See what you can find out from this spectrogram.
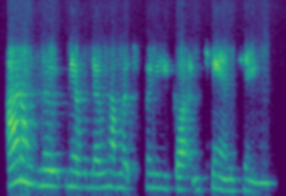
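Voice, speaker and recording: A woman's voice: mid-range voice, a little fast, slight background noise. A middle-aged woman, talking in a folksy, familiar way on a family phone call. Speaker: relative receiving an inmate's call. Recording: tinny narrow phone line.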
